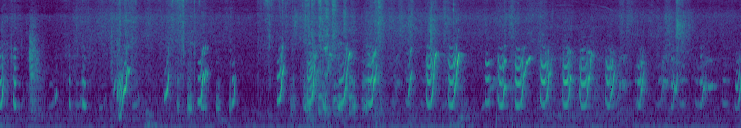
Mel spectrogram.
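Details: Male guinea pigs (boars) squeak in quick, repeated high bursts, happy, excited calls made while waiting for food.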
